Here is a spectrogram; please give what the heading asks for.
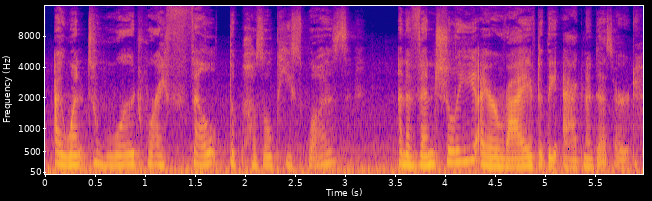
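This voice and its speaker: A woman's voice: mid-range voice, moderate pace, background noise, lightly acted. A woman voicing a free-spirited young female musician who is dreamy and sassy, talking about music and feelings. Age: young adult. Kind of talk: video game cutscene voice acting. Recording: echoey with music behind.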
